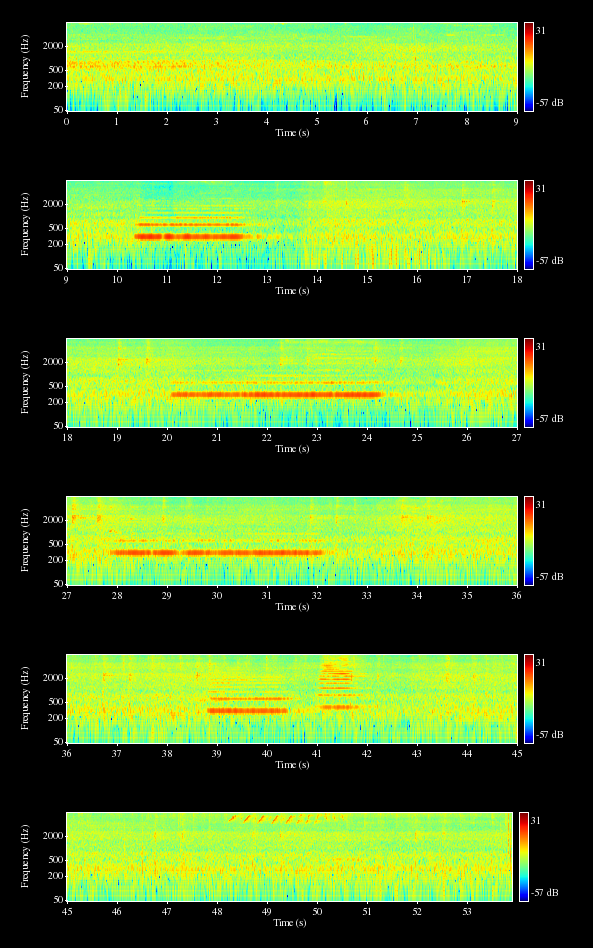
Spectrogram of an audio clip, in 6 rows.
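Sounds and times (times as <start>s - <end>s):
train coaches rumbling past: 0.0s - 53.9s
locomotive air horn: 10.2s - 13.1s, 20.0s - 24.6s, 27.8s - 32.3s, 38.8s - 42.2s.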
